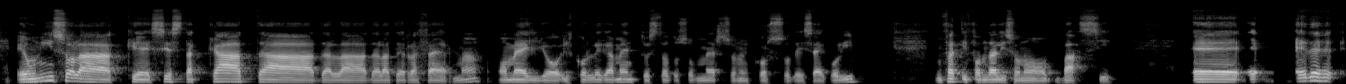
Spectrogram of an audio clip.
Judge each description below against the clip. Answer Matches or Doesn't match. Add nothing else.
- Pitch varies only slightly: Doesn't match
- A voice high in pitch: Doesn't match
